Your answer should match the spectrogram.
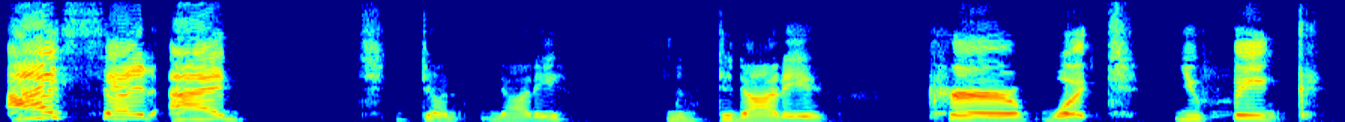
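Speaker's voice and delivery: usual speaking voice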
